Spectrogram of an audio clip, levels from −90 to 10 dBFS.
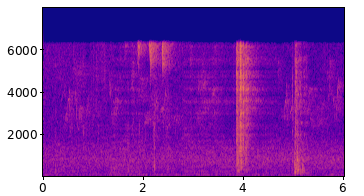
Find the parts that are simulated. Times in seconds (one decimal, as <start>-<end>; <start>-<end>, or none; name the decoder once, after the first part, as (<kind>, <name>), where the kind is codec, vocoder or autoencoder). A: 1.4-1.9 (codec, DAC); 2.8-4.7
